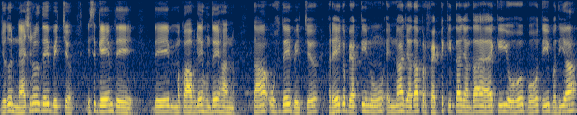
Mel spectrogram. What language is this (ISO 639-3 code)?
pan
